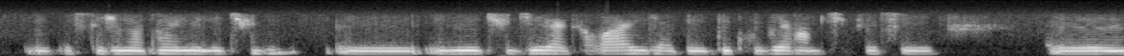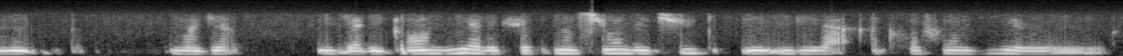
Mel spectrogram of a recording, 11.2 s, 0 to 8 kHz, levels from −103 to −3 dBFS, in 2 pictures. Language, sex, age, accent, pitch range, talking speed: French, female, 40-59, French, 150-200 Hz, 185 wpm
